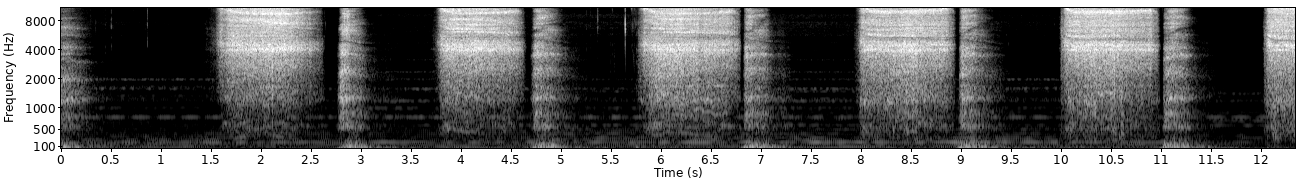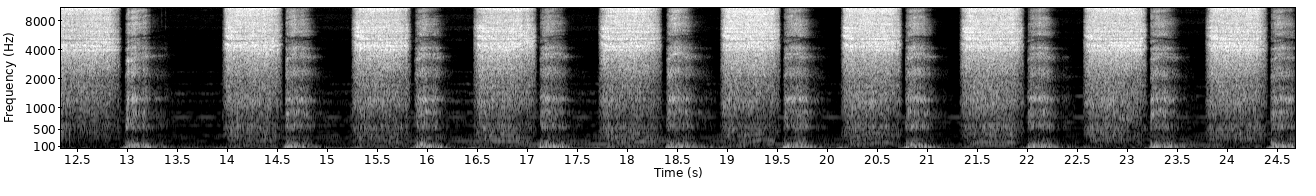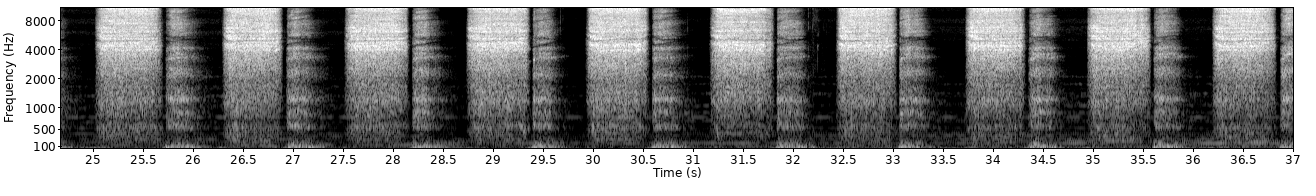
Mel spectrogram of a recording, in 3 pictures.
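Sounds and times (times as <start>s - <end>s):
deep breathing during a guided breathing exercise: 0.0s - 36.9s.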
